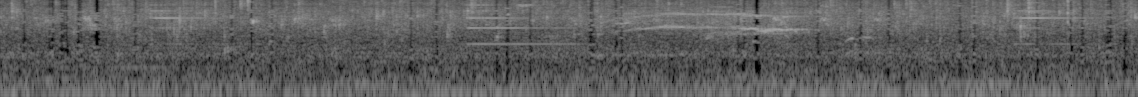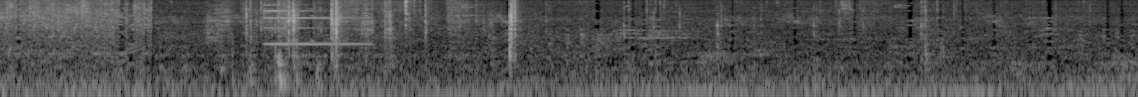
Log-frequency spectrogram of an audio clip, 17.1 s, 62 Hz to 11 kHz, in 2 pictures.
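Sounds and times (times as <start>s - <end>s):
bird call gliding in pitch: 4.5s - 6.5s.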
